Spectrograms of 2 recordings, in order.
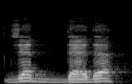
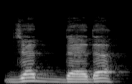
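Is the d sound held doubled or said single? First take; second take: doubled; doubled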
